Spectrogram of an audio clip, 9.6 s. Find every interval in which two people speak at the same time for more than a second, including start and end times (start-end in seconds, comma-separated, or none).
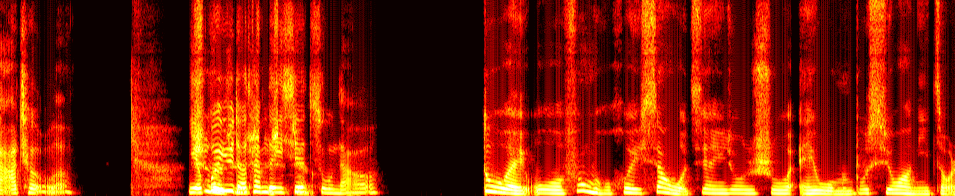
1.9-3.2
